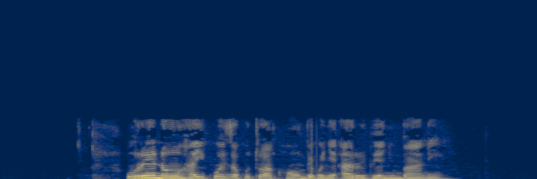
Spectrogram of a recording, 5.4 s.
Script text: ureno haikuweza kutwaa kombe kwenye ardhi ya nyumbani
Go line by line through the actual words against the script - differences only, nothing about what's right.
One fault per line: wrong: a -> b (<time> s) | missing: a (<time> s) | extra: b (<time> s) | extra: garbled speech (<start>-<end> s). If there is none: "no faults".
no faults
